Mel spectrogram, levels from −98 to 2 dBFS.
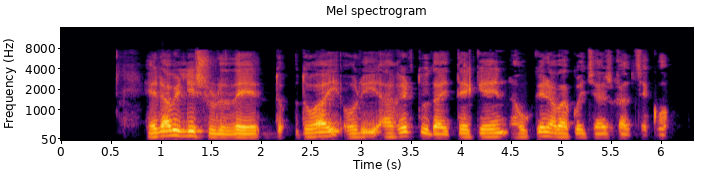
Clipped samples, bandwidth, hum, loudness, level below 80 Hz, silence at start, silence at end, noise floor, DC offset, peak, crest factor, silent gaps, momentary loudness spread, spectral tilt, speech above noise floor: under 0.1%; 7.8 kHz; none; -17 LUFS; -64 dBFS; 0.85 s; 0.3 s; -82 dBFS; under 0.1%; 0 dBFS; 18 dB; none; 12 LU; -6.5 dB/octave; 65 dB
